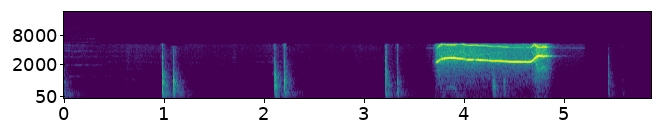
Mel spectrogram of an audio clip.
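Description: Footstep sound effects: slow, evenly spaced double knocks about once a second, then a single held whistle note that rises at its end about two-thirds of the way in.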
